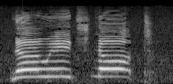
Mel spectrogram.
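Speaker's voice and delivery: shrill, very high-pitched yell. Crossing a rushing river, he answers his companion over the roaring water; shouted. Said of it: "shouted [name]".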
